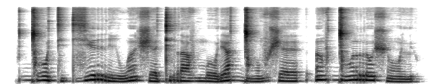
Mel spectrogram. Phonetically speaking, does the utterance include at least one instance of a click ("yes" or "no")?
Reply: yes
